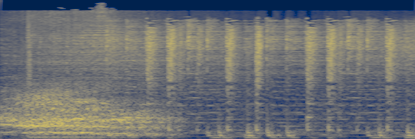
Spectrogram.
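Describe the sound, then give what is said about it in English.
A loud whooshing swish of a car passing a microphone on wet pavement, blended with deep, rough elephant growls that rumble on in pulsing bursts after the pass fades; the two elements used to make the TIE Fighter sound. “The first being the sound of a car passing by a microphone on wet pavement. And then layered on top of that are these elephant growls, these horrible elephant growls.”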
